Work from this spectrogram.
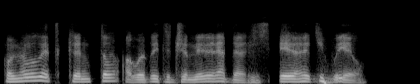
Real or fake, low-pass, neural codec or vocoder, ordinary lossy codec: fake; 7.2 kHz; codec, 16 kHz, 0.5 kbps, FreqCodec, larger model; Opus, 16 kbps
